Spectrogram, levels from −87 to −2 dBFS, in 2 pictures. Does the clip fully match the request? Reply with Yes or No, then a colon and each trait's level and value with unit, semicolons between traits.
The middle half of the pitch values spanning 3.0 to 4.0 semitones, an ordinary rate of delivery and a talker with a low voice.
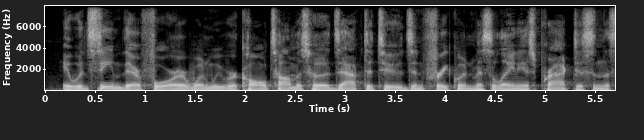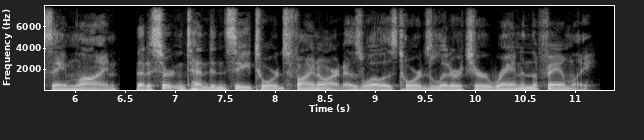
Yes: average, 3.4 semitones; average, 180 wpm; low, 110 Hz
